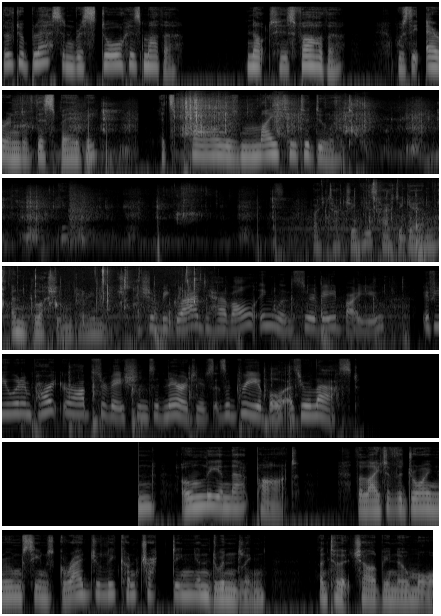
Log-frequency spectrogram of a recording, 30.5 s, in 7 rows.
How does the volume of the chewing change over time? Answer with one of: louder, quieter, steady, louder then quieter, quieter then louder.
quieter then louder.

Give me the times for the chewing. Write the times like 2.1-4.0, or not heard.
4.5-15.1.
